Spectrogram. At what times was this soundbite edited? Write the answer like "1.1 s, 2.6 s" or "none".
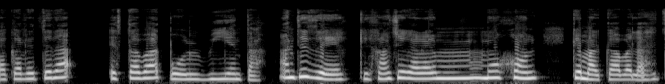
1.6 s, 2.7 s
